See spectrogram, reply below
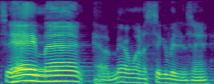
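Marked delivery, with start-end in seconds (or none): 0.2-1.1 loud, higher imitation of a stranger hailing someone; calling out. Big guy with a chair hails the poet, calling out. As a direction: holler to get his attention.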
